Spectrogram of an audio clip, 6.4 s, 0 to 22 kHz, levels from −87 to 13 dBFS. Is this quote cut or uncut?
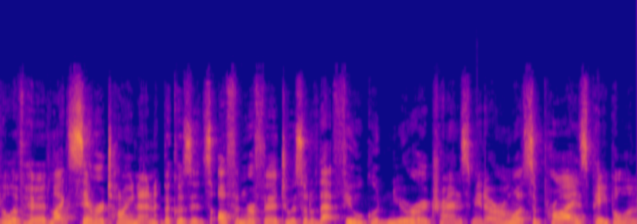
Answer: cut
